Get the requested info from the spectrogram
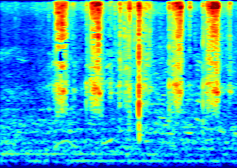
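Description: A toothed fish scaler scraping scales off a large catla carp: a run of short scraping strokes starting about half a second in, with one sharp click near the middle.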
